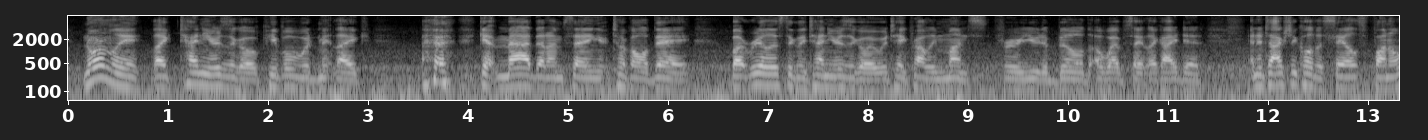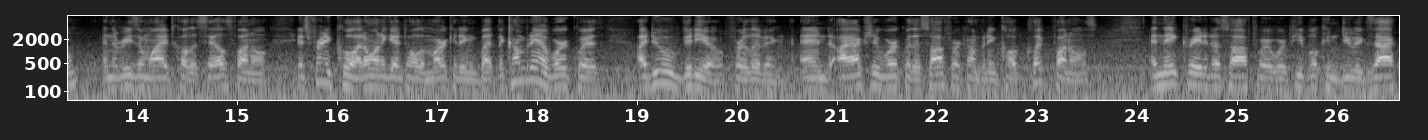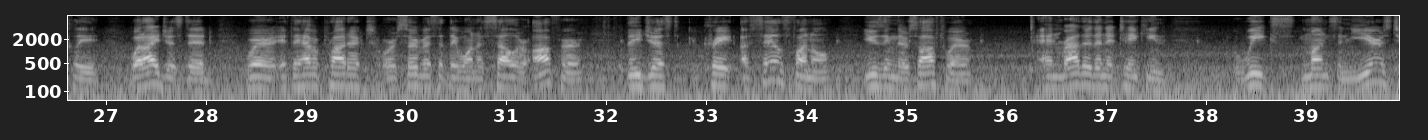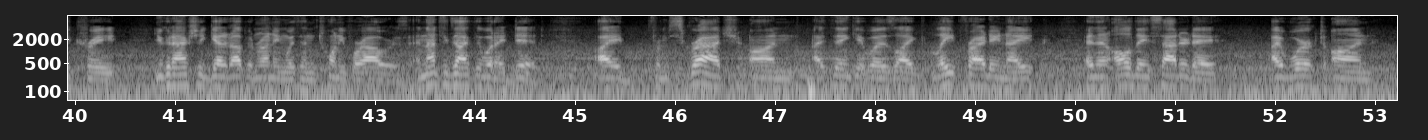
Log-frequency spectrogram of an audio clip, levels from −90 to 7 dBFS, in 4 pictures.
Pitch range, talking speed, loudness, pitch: 105-125 Hz, 195 wpm, -26 LUFS, 115 Hz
